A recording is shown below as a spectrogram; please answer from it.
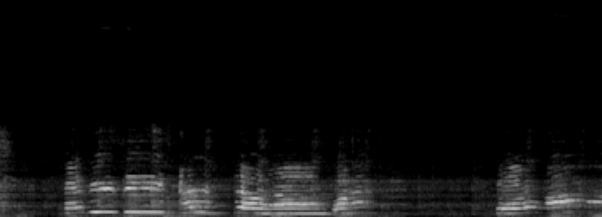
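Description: A man singing unaccompanied in held, sliding phrases, with two short silent breaks between them.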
